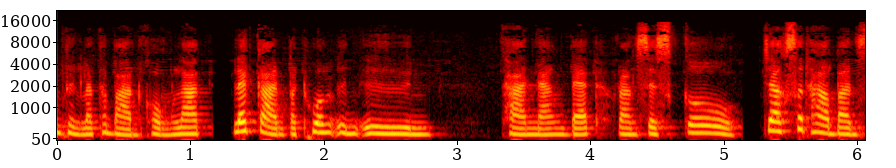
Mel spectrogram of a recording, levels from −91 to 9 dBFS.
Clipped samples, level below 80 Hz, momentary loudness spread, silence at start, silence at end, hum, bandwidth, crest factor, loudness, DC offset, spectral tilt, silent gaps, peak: under 0.1%; -64 dBFS; 5 LU; 0 s; 0 s; none; 15 kHz; 16 dB; -26 LUFS; under 0.1%; -5 dB/octave; 1.19-1.28 s, 5.22-5.27 s; -8 dBFS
